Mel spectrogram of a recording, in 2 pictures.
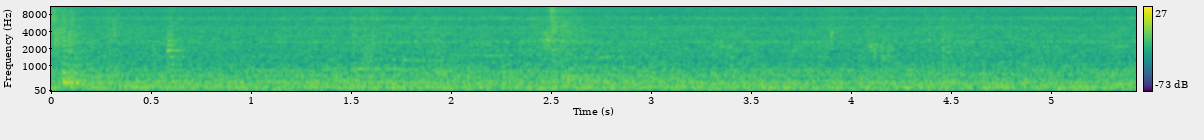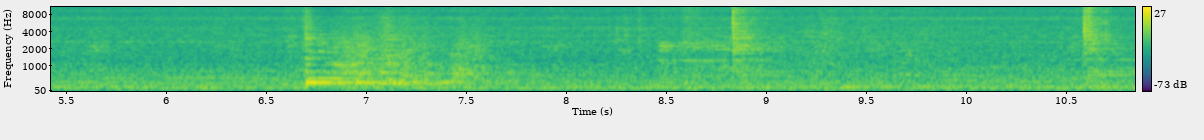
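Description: Aluminium cooking pot and metal ladle knocking together: one loud metallic clang with brief ringing about seven seconds in, then a couple of lighter clinks near the end, as raw meat is handled in the pot.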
